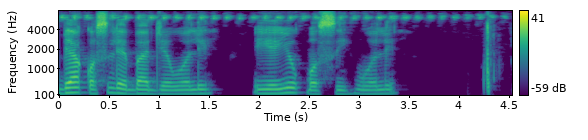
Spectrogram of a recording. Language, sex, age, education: Yoruba, female, 15-29, tertiary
